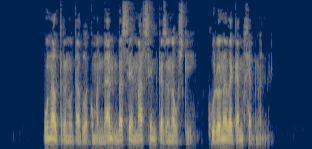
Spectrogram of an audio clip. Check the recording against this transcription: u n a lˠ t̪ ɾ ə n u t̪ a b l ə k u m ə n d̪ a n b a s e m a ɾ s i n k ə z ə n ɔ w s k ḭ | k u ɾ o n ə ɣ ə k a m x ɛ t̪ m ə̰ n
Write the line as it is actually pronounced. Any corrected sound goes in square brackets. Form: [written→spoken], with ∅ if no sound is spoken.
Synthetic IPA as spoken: u n a lˠ t̪ ɾ ə n u t̪ a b l ə k u m ə n d̪ a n b a s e m a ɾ s i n k ə z ə n ɔ w s k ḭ | k u ɾ o n ə [ɣ→ð] ə k a m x ɛ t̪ m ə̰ n

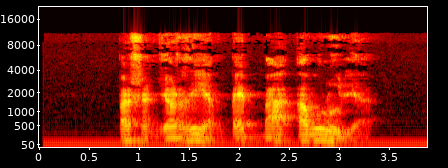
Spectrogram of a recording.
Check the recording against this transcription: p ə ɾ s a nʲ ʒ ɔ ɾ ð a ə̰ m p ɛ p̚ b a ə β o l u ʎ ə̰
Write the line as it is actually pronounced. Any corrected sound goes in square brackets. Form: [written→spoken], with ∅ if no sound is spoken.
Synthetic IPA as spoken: p ə ɾ s a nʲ ʒ ɔ ɾ ð [a→i] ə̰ m p ɛ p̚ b a ə β [o→u] l u ʎ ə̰

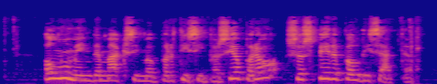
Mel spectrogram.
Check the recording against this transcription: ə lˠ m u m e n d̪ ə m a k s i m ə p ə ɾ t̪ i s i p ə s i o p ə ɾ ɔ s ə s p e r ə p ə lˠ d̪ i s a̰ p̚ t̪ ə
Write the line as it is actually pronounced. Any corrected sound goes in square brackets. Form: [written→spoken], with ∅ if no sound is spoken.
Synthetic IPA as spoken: ə lˠ m u m e n d̪ ə m a k s i m ə p ə ɾ t̪ i s i p ə s i o p ə ɾ ɔ s ə s p e [r→ɾ] ə p ə lˠ d̪ i s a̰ p̚ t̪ ə

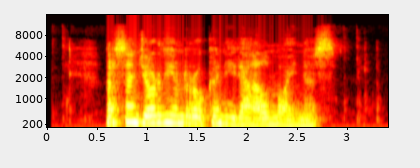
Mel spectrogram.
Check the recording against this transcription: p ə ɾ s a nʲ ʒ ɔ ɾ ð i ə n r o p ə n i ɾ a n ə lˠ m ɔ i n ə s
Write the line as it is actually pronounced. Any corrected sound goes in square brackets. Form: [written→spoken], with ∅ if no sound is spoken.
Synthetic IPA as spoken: p ə ɾ s a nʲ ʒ ɔ ɾ ð i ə n r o [p→k] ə n i ɾ a [n→∅] ə lˠ m ɔ [i→j] n ə s

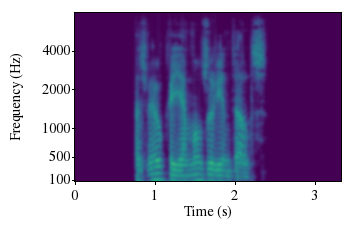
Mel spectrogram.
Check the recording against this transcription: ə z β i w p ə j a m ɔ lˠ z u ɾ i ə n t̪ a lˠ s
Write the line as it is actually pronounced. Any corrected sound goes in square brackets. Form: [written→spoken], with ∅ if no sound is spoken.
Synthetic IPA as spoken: ə z β [i→ɛ] w [p→k] ə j a m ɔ lˠ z u ɾ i ə n t̪ a lˠ s

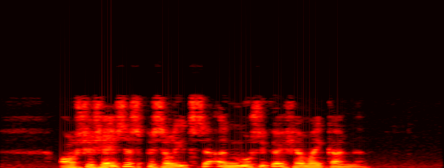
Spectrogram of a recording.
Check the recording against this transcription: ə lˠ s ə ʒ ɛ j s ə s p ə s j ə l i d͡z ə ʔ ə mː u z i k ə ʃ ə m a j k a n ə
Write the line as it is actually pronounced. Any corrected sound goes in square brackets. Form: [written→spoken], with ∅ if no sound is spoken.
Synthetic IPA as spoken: ə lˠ [s→ʃ] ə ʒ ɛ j s ə s p ə s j ə l i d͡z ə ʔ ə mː u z i k ə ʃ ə m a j k a n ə

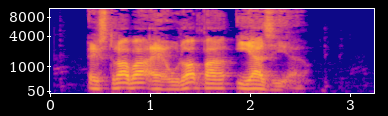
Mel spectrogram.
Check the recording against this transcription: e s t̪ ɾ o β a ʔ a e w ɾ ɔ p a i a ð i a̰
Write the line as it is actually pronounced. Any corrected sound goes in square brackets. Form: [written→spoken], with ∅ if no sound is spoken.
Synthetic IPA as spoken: e s t̪ ɾ [o→ɔ] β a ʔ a e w ɾ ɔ p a i a [ð→z] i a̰

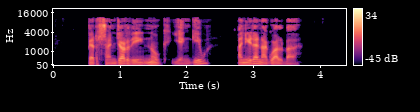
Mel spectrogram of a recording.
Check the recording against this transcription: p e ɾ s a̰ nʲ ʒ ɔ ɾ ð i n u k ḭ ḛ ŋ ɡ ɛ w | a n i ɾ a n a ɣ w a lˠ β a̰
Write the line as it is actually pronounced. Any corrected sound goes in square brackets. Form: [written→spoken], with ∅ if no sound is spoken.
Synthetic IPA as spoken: p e ɾ s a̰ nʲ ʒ ɔ ɾ ð i n u k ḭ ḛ ŋ ɡ [ɛ→i] w | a n i ɾ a n a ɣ w a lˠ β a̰

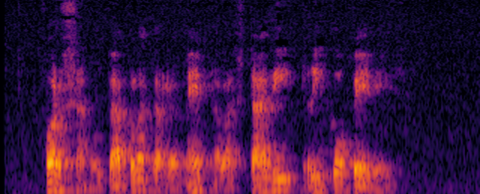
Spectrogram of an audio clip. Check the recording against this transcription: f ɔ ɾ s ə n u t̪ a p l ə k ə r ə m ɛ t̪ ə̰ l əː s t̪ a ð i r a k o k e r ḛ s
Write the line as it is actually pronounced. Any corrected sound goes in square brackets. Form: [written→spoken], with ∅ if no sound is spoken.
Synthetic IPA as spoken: f ɔ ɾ s ə n u t̪ a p l ə k ə r ə m ɛ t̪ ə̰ l [əː→ə] s t̪ a ð i r [a→i] k o [k→p] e [r→ɾ] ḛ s

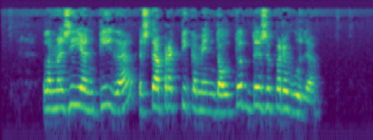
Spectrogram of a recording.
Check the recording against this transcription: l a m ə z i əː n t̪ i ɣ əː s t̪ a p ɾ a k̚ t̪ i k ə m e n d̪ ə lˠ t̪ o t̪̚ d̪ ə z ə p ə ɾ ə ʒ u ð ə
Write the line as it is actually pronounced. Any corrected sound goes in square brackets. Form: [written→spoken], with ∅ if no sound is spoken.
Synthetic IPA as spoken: l [a→ə] m ə z i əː n t̪ i ɣ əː s t̪ a p ɾ a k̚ t̪ i k ə m e n d̪ ə lˠ t̪ o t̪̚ d̪ ə z ə p ə ɾ ə [ʒ→ɣ] u ð ə

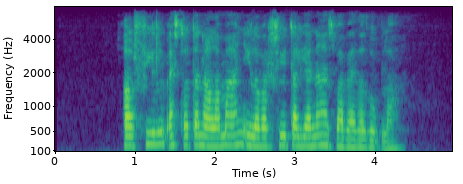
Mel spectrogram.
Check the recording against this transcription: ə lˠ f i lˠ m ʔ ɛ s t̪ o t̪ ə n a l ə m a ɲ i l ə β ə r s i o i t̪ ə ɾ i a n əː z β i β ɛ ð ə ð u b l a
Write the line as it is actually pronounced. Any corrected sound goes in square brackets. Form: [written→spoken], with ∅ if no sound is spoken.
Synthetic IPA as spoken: ə lˠ f i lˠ m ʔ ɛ s t̪ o t̪ ə n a l ə m a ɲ i l ə β ə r s i o i t̪ ə [ɾ→l] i a n əː z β [i→a] β ɛ ð ə ð u b l a

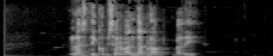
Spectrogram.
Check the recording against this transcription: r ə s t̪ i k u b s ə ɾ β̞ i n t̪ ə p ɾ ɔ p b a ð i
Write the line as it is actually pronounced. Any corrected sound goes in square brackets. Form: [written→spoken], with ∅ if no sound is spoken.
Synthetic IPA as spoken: [r→l] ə s t̪ i k u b s ə ɾ β̞ [i→a] n [t̪→d̪] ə p ɾ ɔ p b a ð i

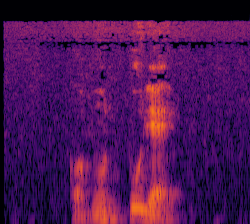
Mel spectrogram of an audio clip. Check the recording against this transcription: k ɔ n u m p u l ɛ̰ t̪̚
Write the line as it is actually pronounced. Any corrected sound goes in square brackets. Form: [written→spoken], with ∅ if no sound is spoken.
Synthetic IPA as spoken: k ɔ [n→m] u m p u [l→ʎ] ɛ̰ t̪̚

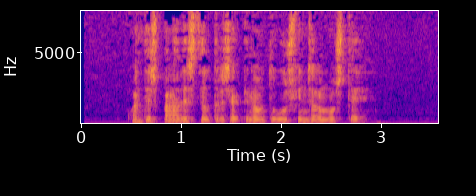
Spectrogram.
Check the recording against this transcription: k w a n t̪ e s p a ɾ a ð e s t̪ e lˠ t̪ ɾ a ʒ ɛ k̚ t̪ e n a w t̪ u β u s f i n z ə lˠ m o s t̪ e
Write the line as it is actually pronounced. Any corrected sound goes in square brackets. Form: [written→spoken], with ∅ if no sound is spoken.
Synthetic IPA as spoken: k w a n t̪ e s p a ɾ a ð e s t̪ e lˠ t̪ ɾ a ʒ ɛ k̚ t̪ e n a w t̪ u β u s f i n z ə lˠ m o s t̪ e

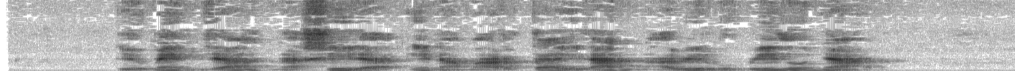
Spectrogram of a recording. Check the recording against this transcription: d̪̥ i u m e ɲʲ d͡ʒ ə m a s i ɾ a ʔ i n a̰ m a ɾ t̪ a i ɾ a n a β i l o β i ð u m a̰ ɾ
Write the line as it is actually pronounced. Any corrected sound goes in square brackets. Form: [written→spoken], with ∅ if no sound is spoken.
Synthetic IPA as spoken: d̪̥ i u m e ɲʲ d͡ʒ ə [m→n] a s i ɾ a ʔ i n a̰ m a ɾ t̪ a i ɾ a n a β i l [o→u] β i ð u [m→ɲ] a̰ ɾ

